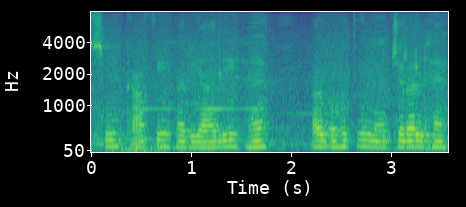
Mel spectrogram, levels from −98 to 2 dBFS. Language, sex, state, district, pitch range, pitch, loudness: Hindi, male, Chhattisgarh, Raipur, 120-135 Hz, 125 Hz, -18 LUFS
